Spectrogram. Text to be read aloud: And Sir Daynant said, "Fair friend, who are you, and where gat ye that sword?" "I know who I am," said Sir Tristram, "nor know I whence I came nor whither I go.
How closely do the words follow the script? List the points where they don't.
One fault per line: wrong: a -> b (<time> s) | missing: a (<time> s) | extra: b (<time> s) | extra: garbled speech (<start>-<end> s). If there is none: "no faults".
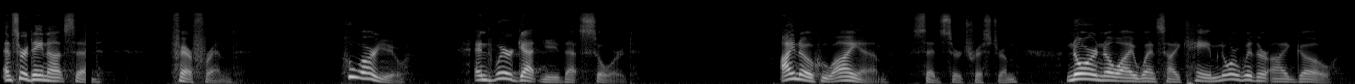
no faults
